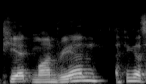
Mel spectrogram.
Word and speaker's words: Piet Mondrian: art generator so uh there's this artist called piet mondrian i think that's how you pronounce it i'm not sure exactly we always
